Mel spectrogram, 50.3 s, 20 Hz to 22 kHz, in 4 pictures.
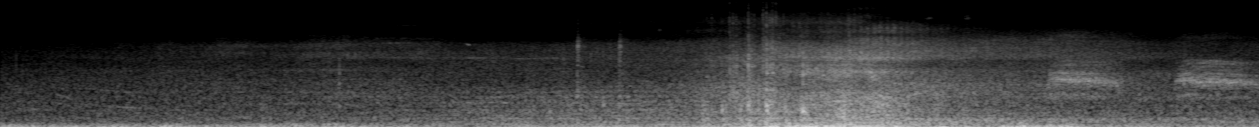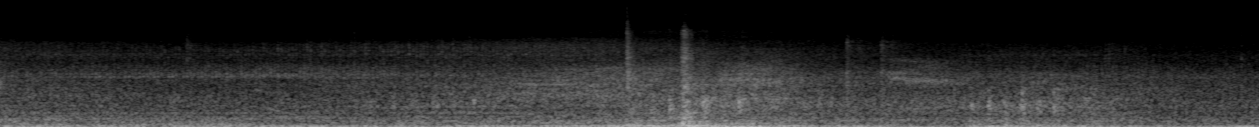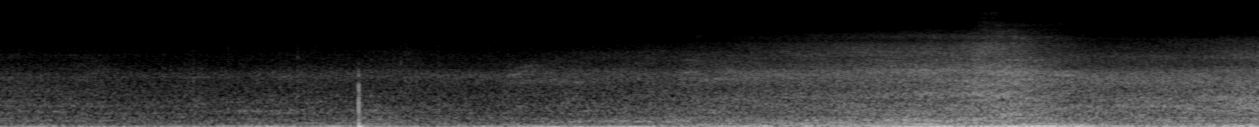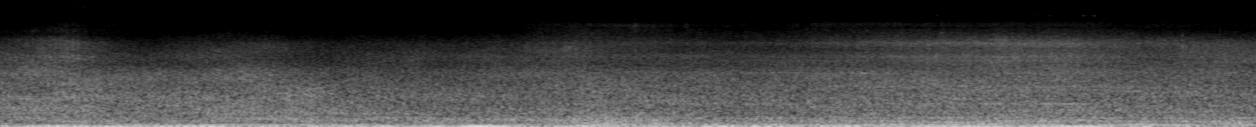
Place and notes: Ascolto il tuo cuore, città. I listen to your heart, city. Several chapters **SCROLL DOWN FOR ALL RECORDINGS ** - Morning (far) walk AR-II with break in the time of COVID19 Soundwalk
"Morning (far) walk AR-II with break in the time of COVID19" Soundwalk
Chapter CXVIII of Ascolto il tuo cuore, città. I listen to your heart, city
Friday, August 14th, 2020. Walk to a (former borderline far) destination; five months and four days after the first soundwalk (March 10th) during the night of closure by the law of all the public places due to the epidemic of COVID19.
Round trip where the two audio files are joined in a single file separated by a silence of 7 seconds.
first path: beginning at 10:51 a.m. end at 11:16 a.m., duration 25’02”
second path: beginning at 03:27 p.m. end al 03:54 p.m., duration 27’29”
Total duration of recording 00:52:38
As binaural recording is suggested headphones listening.
Both paths are associated with synchronized GPS track recorded in the (kmz, kml, gpx) files downloadable here:
first path:
second path:
Go to Chapter LX, Wednesday, April 29th 2020 and Chapter CXVIII, Thursday July 16th 2020: same path and similar hours.
Piemonte, Italia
